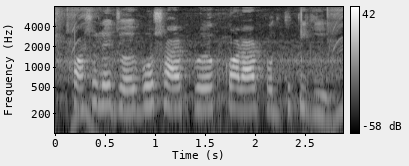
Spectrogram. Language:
Bangla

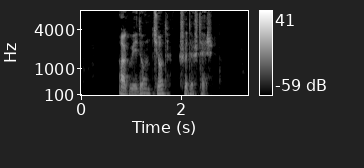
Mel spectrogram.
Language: Mari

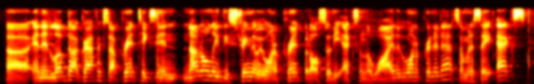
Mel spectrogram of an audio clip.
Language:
English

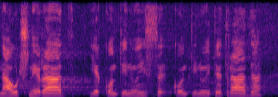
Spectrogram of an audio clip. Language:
Serbian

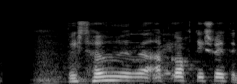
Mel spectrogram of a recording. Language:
Icelandic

